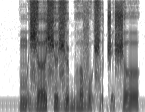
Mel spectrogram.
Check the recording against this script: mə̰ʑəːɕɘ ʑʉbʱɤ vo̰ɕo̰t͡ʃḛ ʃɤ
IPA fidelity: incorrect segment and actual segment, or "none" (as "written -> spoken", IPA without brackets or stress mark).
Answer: ɘ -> ʉ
